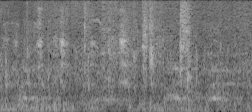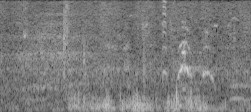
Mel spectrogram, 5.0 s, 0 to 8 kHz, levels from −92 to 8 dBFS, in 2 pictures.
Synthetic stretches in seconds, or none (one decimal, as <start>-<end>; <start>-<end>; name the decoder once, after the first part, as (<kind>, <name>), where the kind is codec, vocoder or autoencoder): none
